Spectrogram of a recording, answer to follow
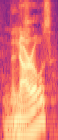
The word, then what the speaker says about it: Ngaro: Ngaro's? Sojourney. Ngaro. Oh, so the G silent. This G is silent.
